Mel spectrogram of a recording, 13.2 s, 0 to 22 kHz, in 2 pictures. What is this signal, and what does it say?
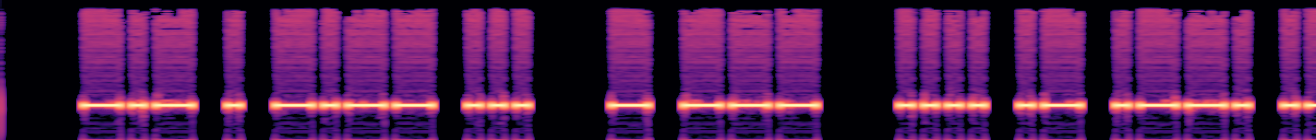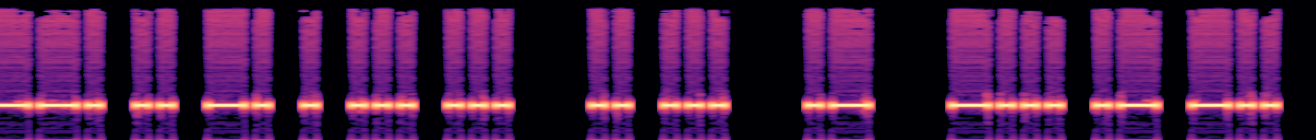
Morse code, heard as a keyed tone, about 20 wpm, 1000 Hz. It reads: KEYS TO HAPPINESS IS A BAD
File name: qotdfiles / 20wpm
